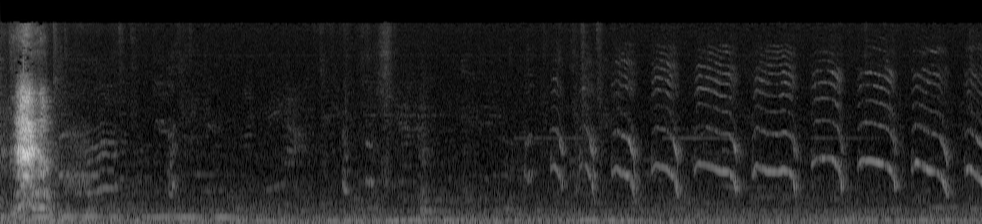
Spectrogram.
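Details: Tricolour female beagle puppy: a sharp loud burst opens, then quiet, and from about halfway a steady run of high, whiny, arching whimpers repeats roughly twice a second over faint low background rumble.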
